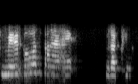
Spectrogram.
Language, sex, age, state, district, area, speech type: Hindi, female, 18-30, Uttar Pradesh, Prayagraj, urban, conversation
